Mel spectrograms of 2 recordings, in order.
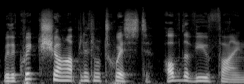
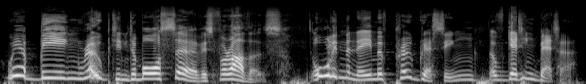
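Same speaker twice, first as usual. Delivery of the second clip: higher, louder voice of a tired, resigned wizard; weary wizard; 10 semitones higher, 7 dB louder than usual. Acted. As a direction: sigh through it, fed up with fate. Maestro sighs and answers.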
